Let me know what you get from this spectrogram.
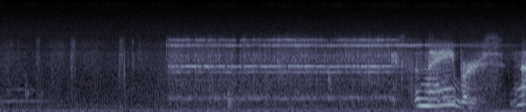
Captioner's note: phone Rings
